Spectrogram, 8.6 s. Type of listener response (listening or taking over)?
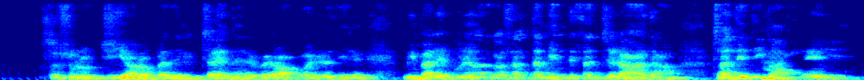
listening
